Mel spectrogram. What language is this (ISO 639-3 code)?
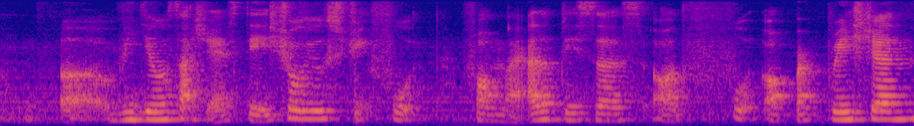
eng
